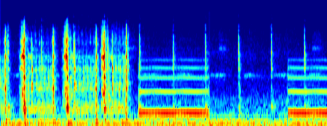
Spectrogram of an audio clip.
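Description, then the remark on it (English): Senator Montgomery dials a telephone in Gotham to leave a message for the assistant DA: a quick run of sharp clicks, followed by two bursts of a steady electronic ringing tone from the line, fairly clear, with no voices. “I need to make a phone call.”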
